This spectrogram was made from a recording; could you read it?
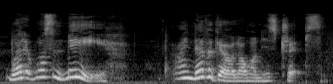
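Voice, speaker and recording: An actress playing a brisk, wary office secretary in a radio drama, guarded and quick to correct. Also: female voice, a little high, big pitch swings, dark tone, slightly rough, exaggerated voice. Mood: brisk, firm.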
